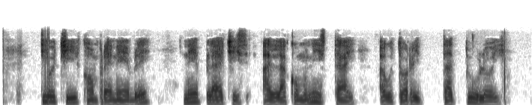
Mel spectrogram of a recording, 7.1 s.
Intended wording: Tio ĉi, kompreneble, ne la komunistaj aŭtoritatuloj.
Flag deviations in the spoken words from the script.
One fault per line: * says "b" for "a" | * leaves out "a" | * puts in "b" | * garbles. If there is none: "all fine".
* puts in "plaĉis al"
